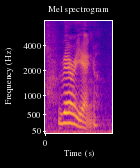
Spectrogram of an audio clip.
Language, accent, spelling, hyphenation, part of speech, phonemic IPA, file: English, US, varying, vary‧ing, adjective / verb / noun, /ˈvɛɹiɪŋ/, En-us-varying.ogg
- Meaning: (verb) present participle and gerund of vary; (noun) A kind of variable, used by a fragment shader, that interpolates values across a primitive, so as to produce gradient effects etc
